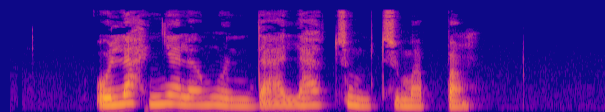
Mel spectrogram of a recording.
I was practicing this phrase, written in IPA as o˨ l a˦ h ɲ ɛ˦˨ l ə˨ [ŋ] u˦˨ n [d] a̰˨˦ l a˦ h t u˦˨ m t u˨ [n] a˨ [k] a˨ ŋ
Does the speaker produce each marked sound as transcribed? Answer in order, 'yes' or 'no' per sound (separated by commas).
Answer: yes, yes, no, no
